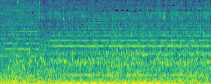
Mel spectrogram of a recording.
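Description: Background music: sustained low bass notes with held tones above them, the bass note shifting up about a second in.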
